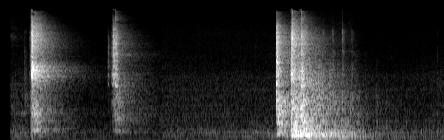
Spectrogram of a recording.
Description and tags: Door opening and closing
A door is opened then closed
